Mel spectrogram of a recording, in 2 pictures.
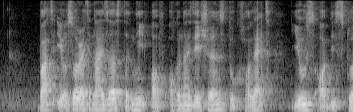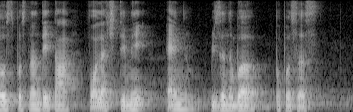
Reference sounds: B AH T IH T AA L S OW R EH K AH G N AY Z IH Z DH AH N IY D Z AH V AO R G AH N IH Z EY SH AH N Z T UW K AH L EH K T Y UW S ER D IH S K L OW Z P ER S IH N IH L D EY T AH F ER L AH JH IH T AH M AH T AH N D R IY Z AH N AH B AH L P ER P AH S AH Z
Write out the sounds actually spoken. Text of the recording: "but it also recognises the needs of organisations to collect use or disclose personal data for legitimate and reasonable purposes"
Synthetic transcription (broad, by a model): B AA T IH T AA L S OW R EH K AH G N AY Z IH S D AH N IY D AH F AO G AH N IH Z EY SH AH N S T UW K AH L EH K T Y UW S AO D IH S K L OW S P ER S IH N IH L D EY T AH F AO L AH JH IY T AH M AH T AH N R IY Z AH N AH B AH L P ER P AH S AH S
